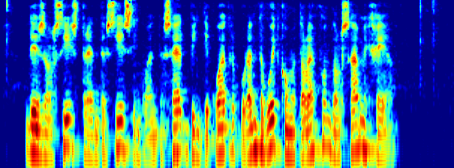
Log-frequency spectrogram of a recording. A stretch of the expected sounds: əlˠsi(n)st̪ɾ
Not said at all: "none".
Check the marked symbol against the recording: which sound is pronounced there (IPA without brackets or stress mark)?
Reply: none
